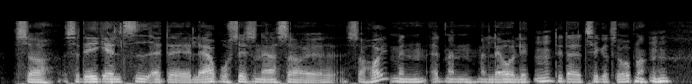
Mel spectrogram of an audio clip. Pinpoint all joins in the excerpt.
0:03.9
0:05.3

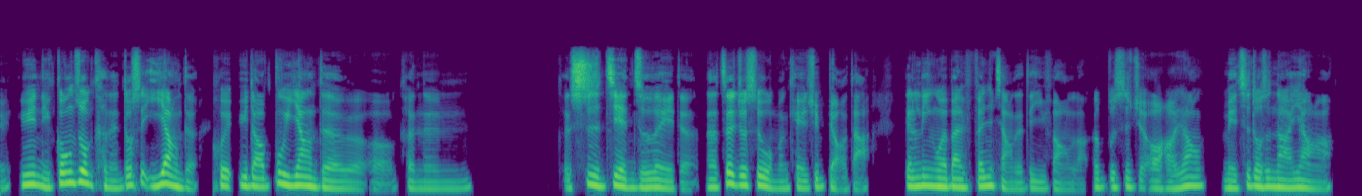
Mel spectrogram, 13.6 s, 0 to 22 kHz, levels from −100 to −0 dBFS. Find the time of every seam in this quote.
0:02.1

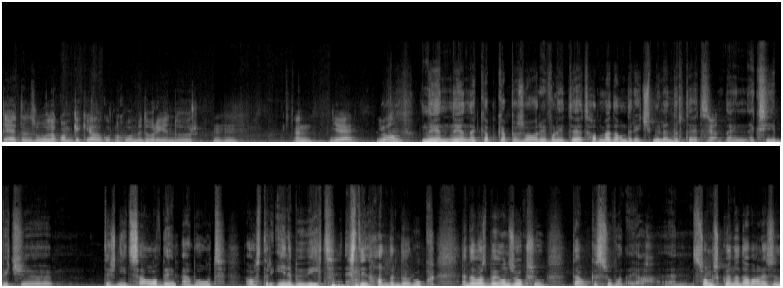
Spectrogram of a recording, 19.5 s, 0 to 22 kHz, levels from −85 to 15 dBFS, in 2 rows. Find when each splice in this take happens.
0:06.2
0:11.9

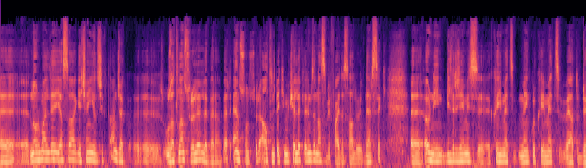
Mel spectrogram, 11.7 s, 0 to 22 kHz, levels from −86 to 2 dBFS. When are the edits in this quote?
0:05.5
0:10.3

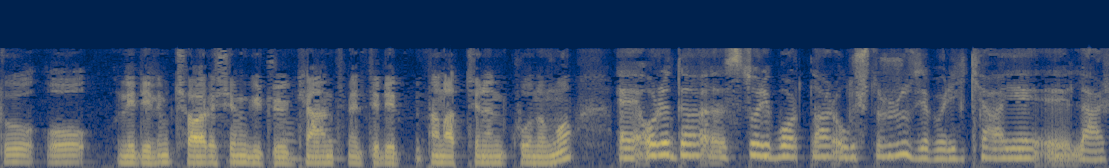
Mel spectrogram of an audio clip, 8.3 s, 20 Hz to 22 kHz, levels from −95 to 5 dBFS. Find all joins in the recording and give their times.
0:03.1
0:04.6

